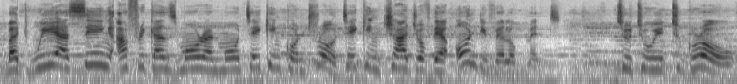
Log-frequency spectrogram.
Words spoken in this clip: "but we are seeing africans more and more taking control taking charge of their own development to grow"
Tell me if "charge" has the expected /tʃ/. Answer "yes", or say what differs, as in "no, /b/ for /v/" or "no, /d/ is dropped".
yes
